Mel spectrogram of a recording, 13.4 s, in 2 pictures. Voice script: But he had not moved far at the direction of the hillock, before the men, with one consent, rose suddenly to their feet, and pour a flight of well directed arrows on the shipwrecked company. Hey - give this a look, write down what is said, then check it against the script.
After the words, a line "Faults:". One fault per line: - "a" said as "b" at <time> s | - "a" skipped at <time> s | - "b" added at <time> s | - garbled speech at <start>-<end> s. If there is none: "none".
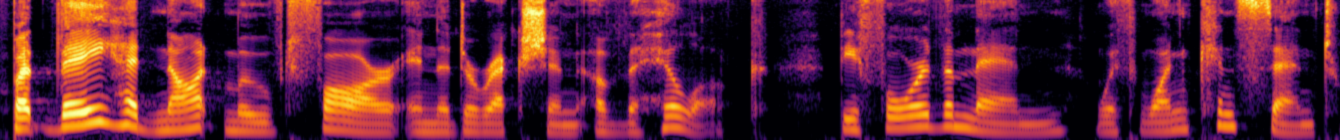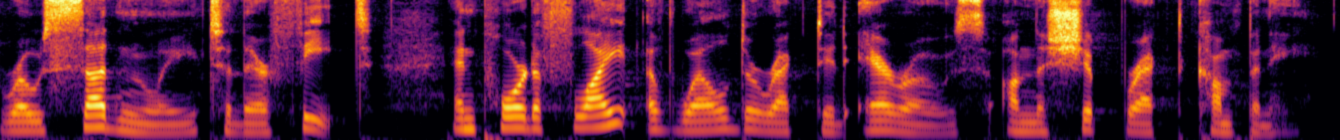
But they had not moved far in the direction of the hillock, before the men, with one consent, rose suddenly to their feet, and poured a flight of well directed arrows on the shipwrecked company.
Faults:
- "he" said as "they" at 0.3 s
- "at" said as "in" at 1.9 s
- "pour" said as "poured" at 9.1 s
